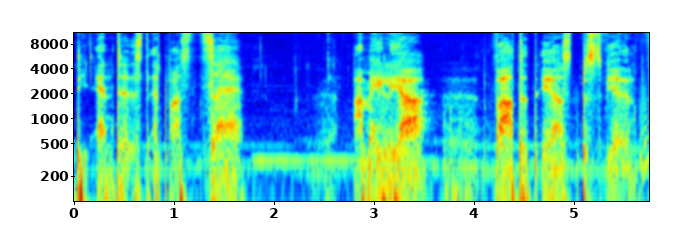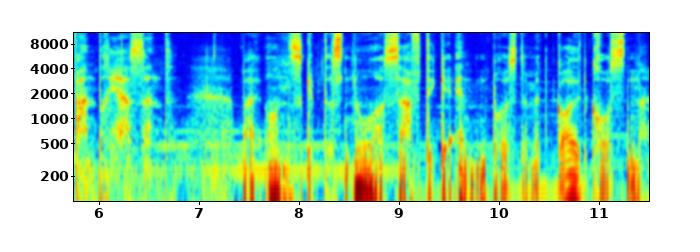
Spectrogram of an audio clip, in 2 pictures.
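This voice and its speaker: A man voicing a slimy, flattering young prince with an affected, courtly manner in a storybook audio tale. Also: mid-range voice, slow pace, vocal fry, in a whisper, pitched above the performer's own voice, heavily acted. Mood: whispered boasting.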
